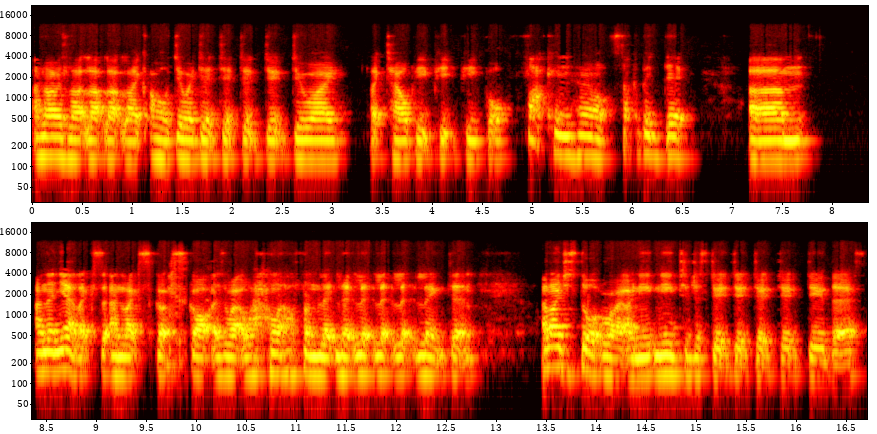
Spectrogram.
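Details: Man with Tourette's syndrome whose tics are involuntary swearing and blurted phrases in mid-sentence, with a stammer that worsens under stress; real, not acted; vocal tics with coprolalia (Tourette syndrome).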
